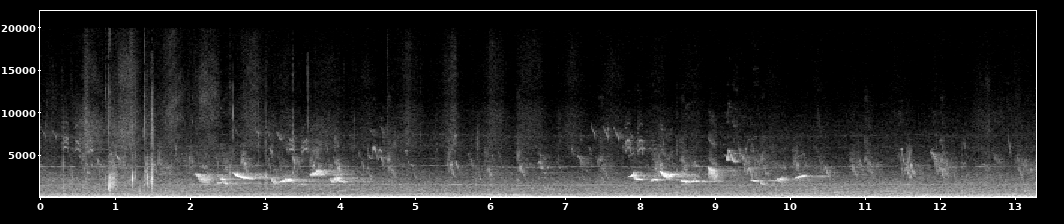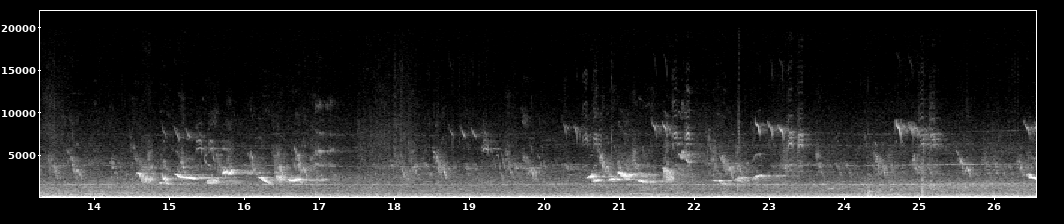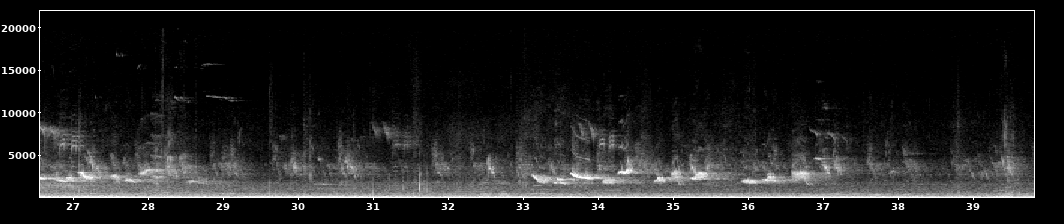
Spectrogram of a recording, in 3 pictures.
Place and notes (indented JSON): {
  "title": "playground, Maybachufer, Berlin, Deutschland - playground ambience",
  "date": "2020-03-25 16:05:00",
  "description": "no kids, no parents...\n(Sony PCM D50 Primo EM172)",
  "latitude": "52.49",
  "longitude": "13.42",
  "altitude": "39",
  "timezone": "Europe/Berlin"
}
